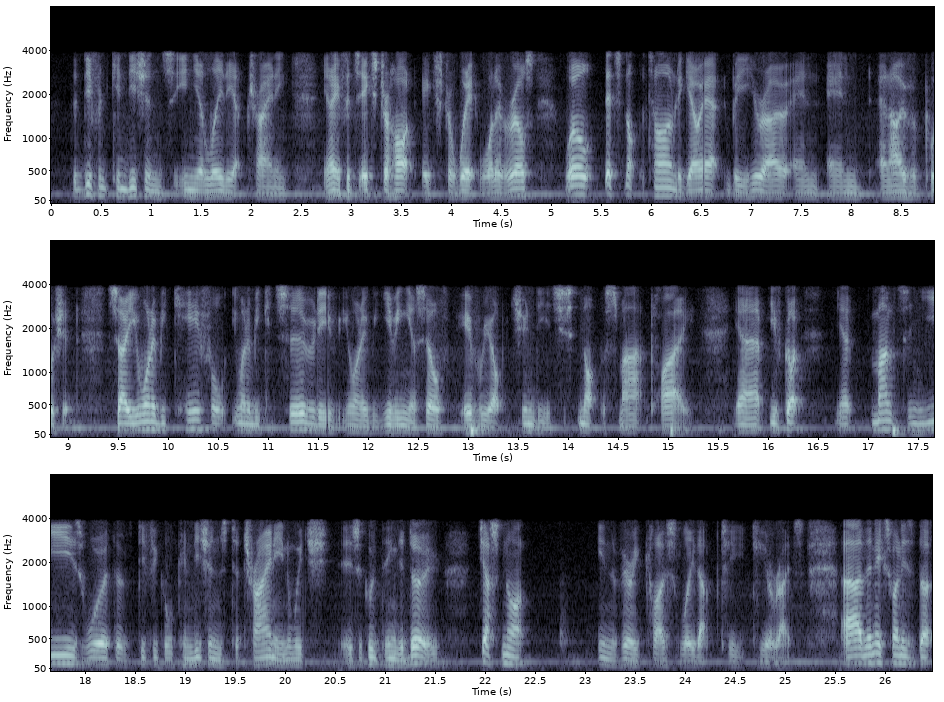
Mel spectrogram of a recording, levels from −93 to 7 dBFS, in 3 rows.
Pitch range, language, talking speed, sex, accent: 100-145 Hz, English, 230 wpm, male, Australian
